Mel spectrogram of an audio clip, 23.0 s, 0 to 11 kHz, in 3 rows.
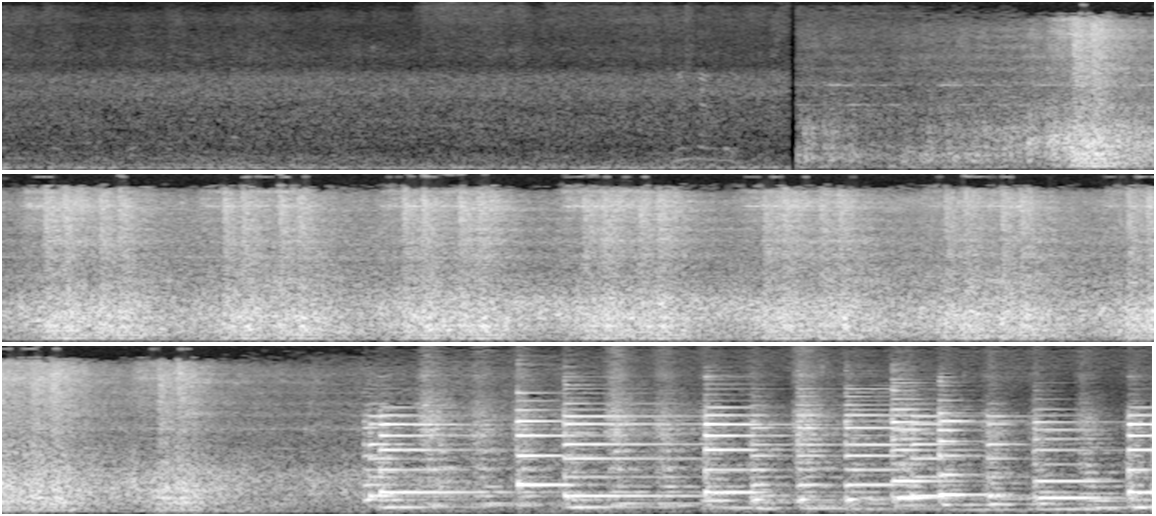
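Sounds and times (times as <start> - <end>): train rumble: 4.4 - 23.0
train wheels clacking: 5.4 - 16.9.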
